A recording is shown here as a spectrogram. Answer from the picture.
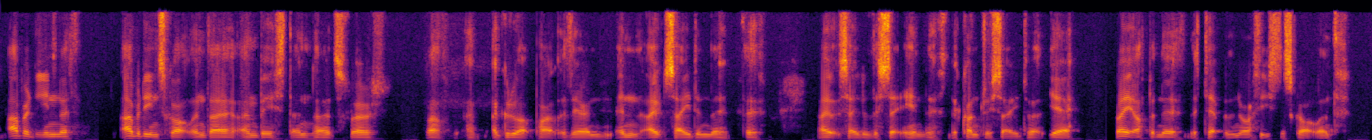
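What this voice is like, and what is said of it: Scottish accent. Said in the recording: “Do I detect a northern accent with you? ... Scottish”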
